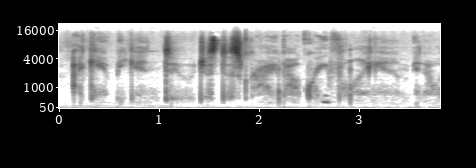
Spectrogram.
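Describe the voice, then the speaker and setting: Whispering, a woman talks at a moderate pace. There is noticeable background noise. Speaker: ASMR creator. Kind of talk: ASMR Q and A to camera. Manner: whispering, rambling.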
